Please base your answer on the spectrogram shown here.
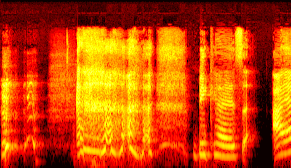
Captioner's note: laughs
